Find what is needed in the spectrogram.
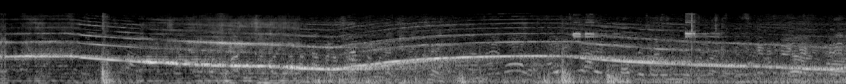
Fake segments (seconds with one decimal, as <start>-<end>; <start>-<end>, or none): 0.0-0.8; 1.4-3.0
